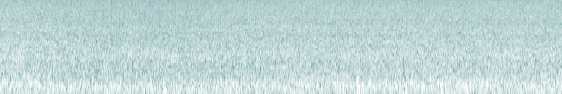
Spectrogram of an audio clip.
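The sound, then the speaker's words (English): Several waterfalls pour continually into Devil's Millhopper sinkhole, heard from the bottom of the boardwalk, with a steady, unbroken rushing hiss that stays even throughout, a constant wash of falling water with no voices and no distinct individual splashes. “There are several waterfalls that continually fall into the sinkhole.”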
